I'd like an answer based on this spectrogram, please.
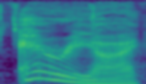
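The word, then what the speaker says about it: Errai: is a star known as Gamma cephei or airii that's spelled e-r-r-a-i and it points generally northward oh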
